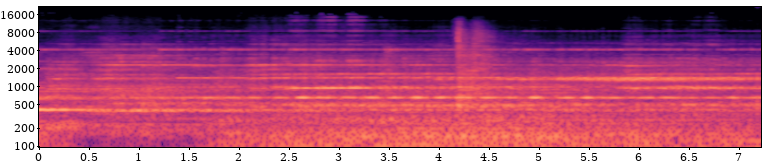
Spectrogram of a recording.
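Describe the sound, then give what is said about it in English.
A subway train rumbles through a tunnel with a heavy, continuous low roar that swells louder midway, overlaid by steady metallic whining tones and a brief hiss of rushing air. “Through tunnels deep where shadows dwell, the subway's breath a story to tell.”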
